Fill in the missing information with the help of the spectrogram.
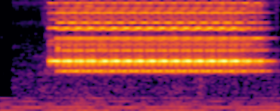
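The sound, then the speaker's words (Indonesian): A telephone rings at six in the morning with a steady, bright electronic tone that starts abruptly and holds continuously for over two seconds, clear over a low background hum, with no voices. “telepon bunyi, dan Zainal pun bangun.”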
